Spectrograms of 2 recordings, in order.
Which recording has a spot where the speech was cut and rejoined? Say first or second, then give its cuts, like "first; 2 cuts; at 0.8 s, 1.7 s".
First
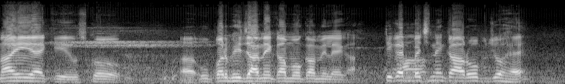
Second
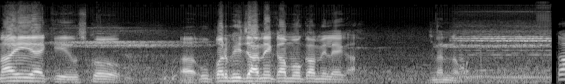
first; 1 cut; at 3.7 s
